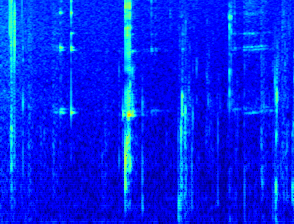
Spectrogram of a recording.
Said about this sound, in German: Oh, Stimme ist gerade weg. Ja, Moment, ich muss einen Schluck Wasser trinken, damit ich euch hier nicht voll huste.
